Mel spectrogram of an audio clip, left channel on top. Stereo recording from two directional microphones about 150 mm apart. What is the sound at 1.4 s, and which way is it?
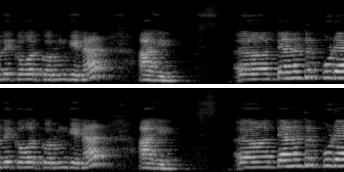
Speech, 15° right (ahead or behind).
